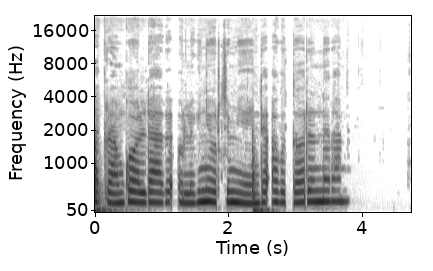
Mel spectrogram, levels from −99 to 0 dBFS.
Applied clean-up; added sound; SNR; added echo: classical method spectral subtraction.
